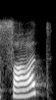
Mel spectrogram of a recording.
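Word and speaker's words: ص: produce or pronounce the sod uh it's as if you are pronouncing a scene but push the air up so nothing is so only push the the tongue up is so the the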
